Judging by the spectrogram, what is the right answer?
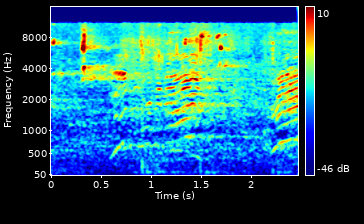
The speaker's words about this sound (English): Guy out front, standing right-hand dribble.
